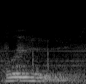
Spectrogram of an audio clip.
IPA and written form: briːð (breathe)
